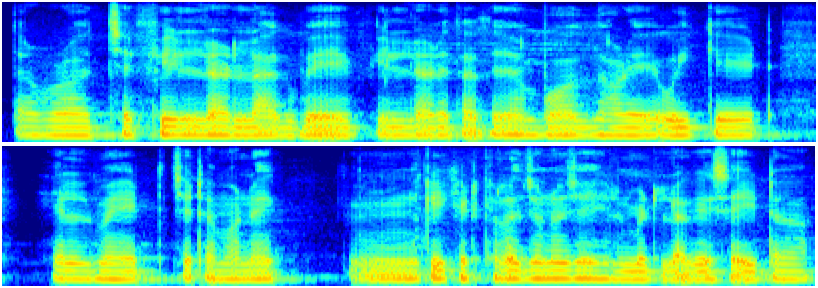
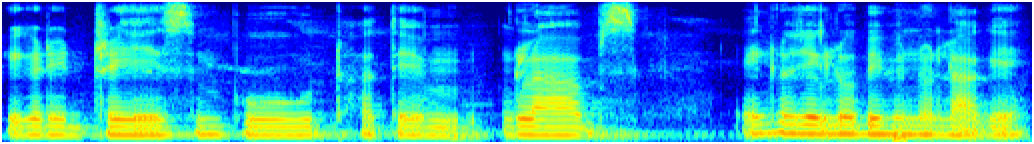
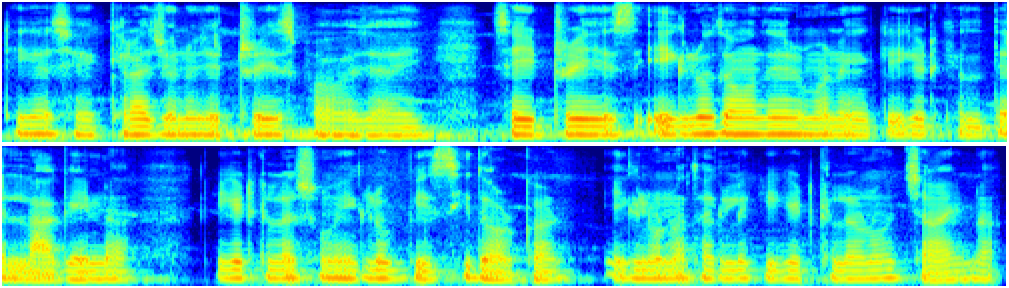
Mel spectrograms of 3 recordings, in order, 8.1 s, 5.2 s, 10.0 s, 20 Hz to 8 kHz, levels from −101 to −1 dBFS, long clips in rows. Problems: background sounds at intervals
